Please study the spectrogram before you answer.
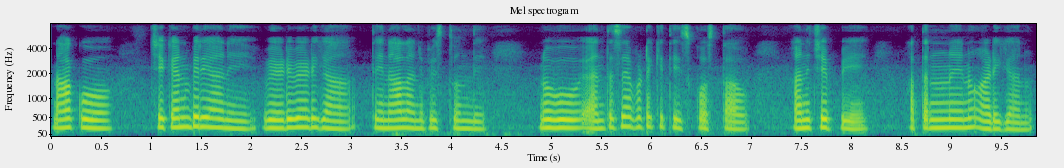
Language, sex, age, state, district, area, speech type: Telugu, female, 18-30, Andhra Pradesh, East Godavari, rural, spontaneous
